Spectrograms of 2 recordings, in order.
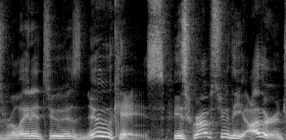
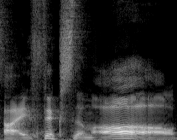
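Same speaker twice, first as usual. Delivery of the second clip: very low, slow gravelly drawl; ominous gravelly voice, stretching the last word; 7 semitones lower, much slower than usual. A narrator's reading. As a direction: drag it out deep and gravelly. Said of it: "in a gravelly voice".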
